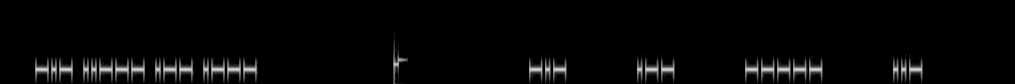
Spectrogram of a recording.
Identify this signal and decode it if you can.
Morse code, heard as a keyed tone, about 30 wpm, spaced as for 15 wpm, 700 Hz. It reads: K2WJ KW0U
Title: USA Call Signs - 4 Characters - 6x Character Spacing - 30wpm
